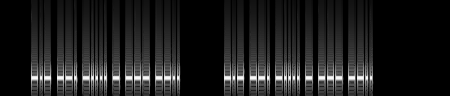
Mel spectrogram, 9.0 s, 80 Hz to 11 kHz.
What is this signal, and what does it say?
Morse code, heard as a keyed tone, about 28 wpm, 700 Hz. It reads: KG6TOZ KG6TOZ
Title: USA Call Signs - 6 Characters - Repeated 2x - 28wpm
